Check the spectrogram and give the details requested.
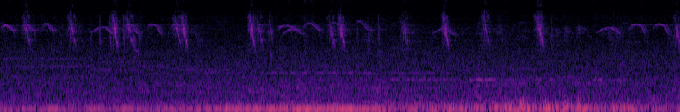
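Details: Eurasian tree sparrows courting in a threesome, two suitors chattering excitedly at one bird; quick high chirps and arched twittering notes, roughly three per second, irregularly spaced, over a persistent low hum.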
